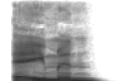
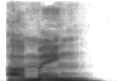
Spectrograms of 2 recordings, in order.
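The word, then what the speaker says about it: Amen: nombre es daniel amén en inglés se pronuncia aimen pero en español se pronunciaría amén al igual que la palabra que decimos en la misa después de una oración amén asimismo a mn daniel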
